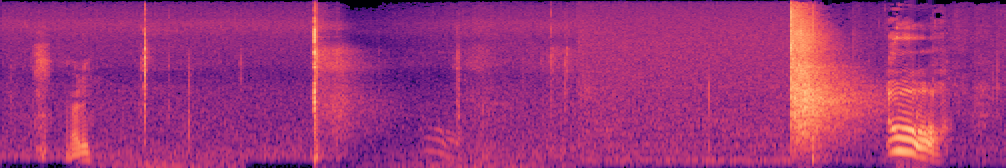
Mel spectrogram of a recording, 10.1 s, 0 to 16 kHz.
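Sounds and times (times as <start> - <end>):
rifle shot cracking: 7.9 - 8.8.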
